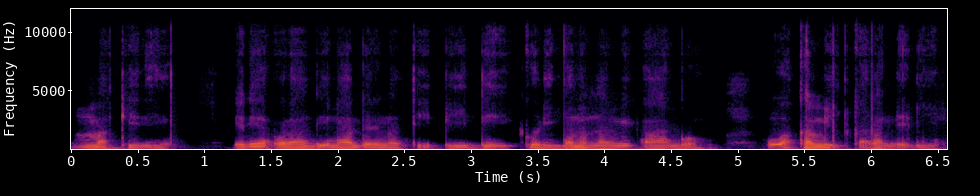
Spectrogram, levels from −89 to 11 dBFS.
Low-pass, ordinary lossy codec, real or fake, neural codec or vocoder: 10.8 kHz; Opus, 32 kbps; fake; codec, 44.1 kHz, 2.6 kbps, DAC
